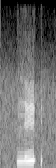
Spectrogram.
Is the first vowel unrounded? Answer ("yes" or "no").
yes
